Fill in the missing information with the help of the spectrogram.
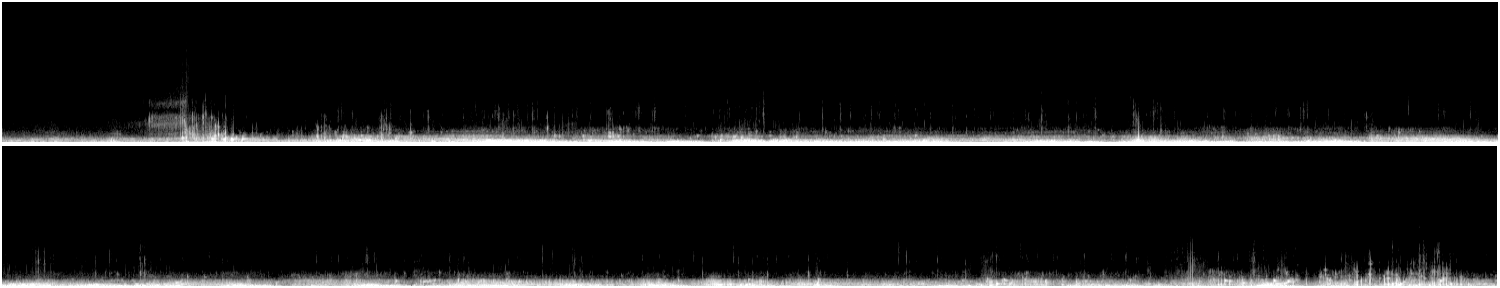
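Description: Muffled underwater surging and rumbling of water moving around a swimming snorkeller, in irregular surges. A brief splash comes about two seconds in.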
